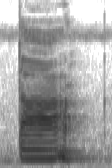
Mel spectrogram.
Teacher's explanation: ता ज़बान को ऊपर के दांतों के किनारे में लगाना है, ठीक है। ज़बान की नोक, अब जाहिर सी बात है ज़बान के भी तीन हिस्से हो जाते हैं।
